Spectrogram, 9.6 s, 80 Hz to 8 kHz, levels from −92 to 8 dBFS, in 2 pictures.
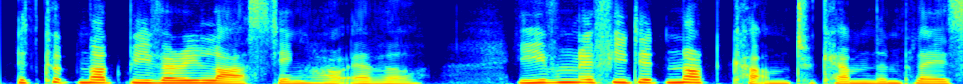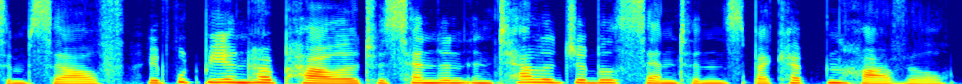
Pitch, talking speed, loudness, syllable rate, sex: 215 Hz, 195 wpm, -17 LUFS, 5.5 syllables/s, female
